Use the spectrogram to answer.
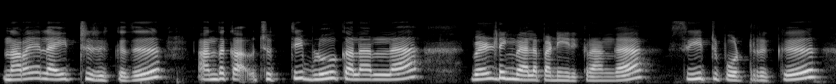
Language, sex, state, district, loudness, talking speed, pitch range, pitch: Tamil, female, Tamil Nadu, Kanyakumari, -15 LUFS, 85 wpm, 210-265 Hz, 235 Hz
